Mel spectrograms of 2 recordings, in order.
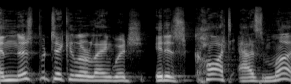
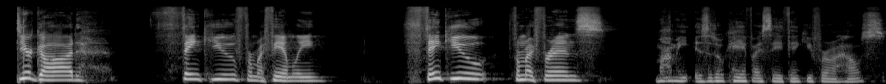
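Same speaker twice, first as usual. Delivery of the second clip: put-on small-child voice, slower. Father retelling his five-year-old daughter's bedtime prayer, imitating Mila praying. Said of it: "my 5-year-old daughter's prayer sounds like this".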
